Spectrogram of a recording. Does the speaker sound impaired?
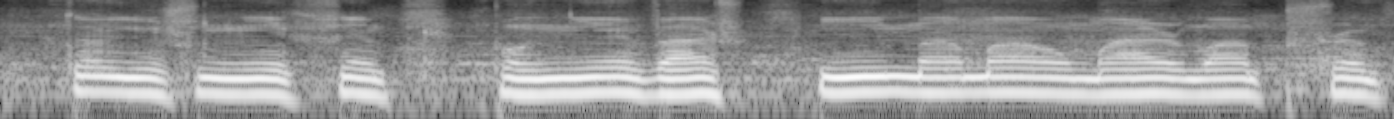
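Yes: aphasia; acquired after accident, severe brain injury, prolonged unconsciousness, 1% survival odds, whole body paralysed after waking; no speech for about five years after regaining consciousness.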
